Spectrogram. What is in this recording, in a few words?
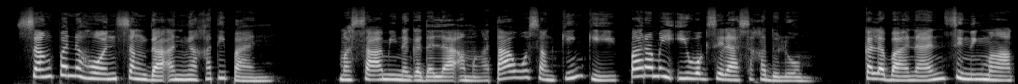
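Hiligaynon Female Voice Over Voice Sample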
